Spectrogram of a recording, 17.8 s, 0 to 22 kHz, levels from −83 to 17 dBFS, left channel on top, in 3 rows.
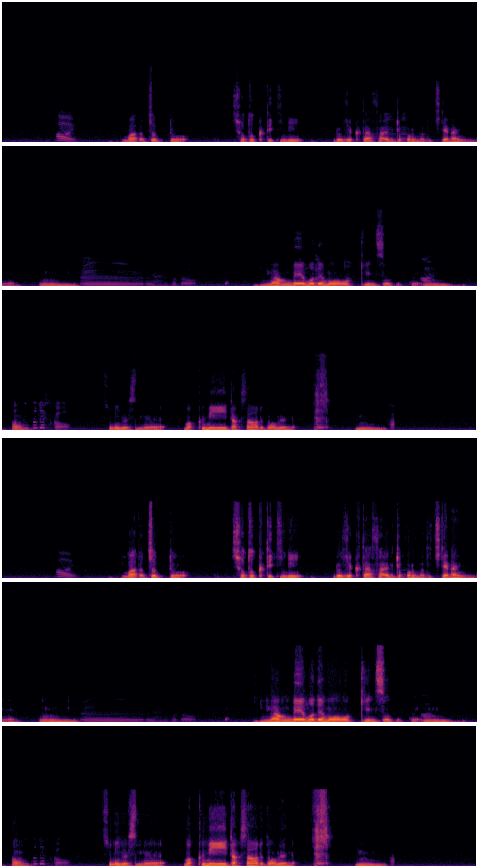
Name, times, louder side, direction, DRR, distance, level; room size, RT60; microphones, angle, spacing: voice 1, 0.7-1.0 4.8-5.4 6.9-8.4 9.6-9.9 11.2-11.4 12.0-12.8 16.7-16.8, left 2 dB, 50° left, 7.7 m, -51 dB
voice 2, 1.5-2.3 2.9-3.8 4.2-6.2 6.4-6.9 9.1-11.5 12.0-12.2 13.2-16.0 16.3-16.7, right 4 dB, 70° right, 0.6 m, -24 dB
open air
head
